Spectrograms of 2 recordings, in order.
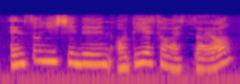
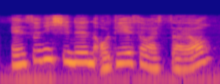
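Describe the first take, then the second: No difference in how they are said.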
